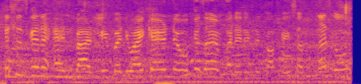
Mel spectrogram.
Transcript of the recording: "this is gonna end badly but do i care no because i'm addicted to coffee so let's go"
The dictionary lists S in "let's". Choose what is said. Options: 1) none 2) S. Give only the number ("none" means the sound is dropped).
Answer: 1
